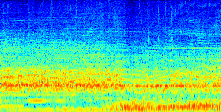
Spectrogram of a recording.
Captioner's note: audience cheers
